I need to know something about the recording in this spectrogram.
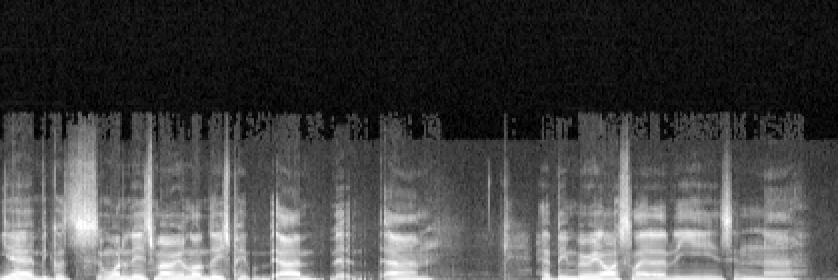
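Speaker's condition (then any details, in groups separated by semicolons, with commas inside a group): Cerebral palsy; cerebral palsy from birth, brain damage from lack of oxygen to brain at birth, 33 years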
